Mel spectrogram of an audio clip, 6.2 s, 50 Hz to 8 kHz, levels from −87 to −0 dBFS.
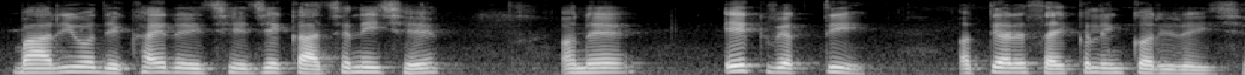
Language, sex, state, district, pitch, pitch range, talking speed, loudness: Gujarati, female, Gujarat, Valsad, 170 Hz, 160-180 Hz, 145 wpm, -18 LUFS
